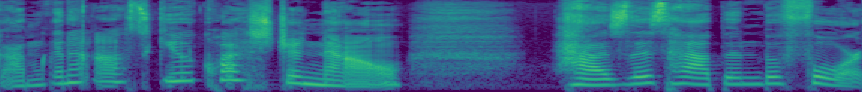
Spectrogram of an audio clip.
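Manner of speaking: condescending, patronizing, talking-down tone. Retelling what a mechanic asked her: imitating a condescending tone. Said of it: "he is so condescending of a tone".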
